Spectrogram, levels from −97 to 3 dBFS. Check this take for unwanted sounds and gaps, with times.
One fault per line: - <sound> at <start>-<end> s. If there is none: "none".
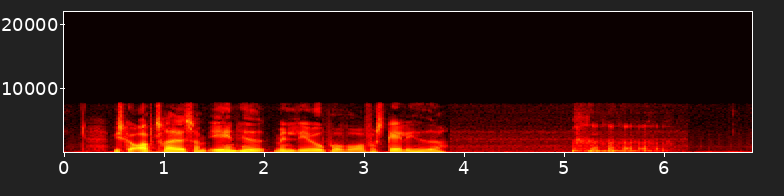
- laugh at 5.1-6.1 s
